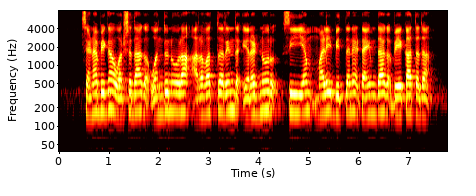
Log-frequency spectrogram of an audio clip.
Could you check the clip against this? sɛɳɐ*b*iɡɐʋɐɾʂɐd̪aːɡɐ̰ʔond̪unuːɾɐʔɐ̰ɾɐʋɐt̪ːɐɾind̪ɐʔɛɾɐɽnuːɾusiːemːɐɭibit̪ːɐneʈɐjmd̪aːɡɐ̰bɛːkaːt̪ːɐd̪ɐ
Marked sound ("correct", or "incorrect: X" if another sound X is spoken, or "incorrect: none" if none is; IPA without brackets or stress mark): correct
